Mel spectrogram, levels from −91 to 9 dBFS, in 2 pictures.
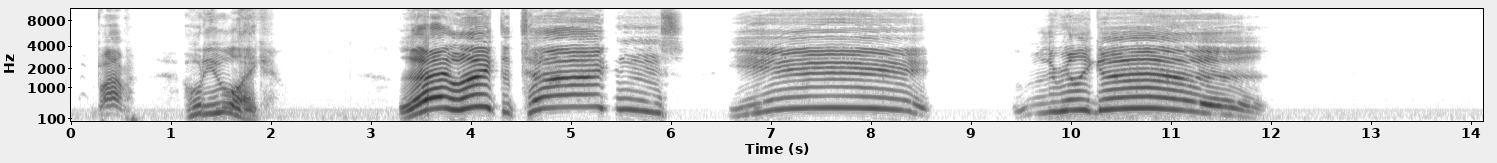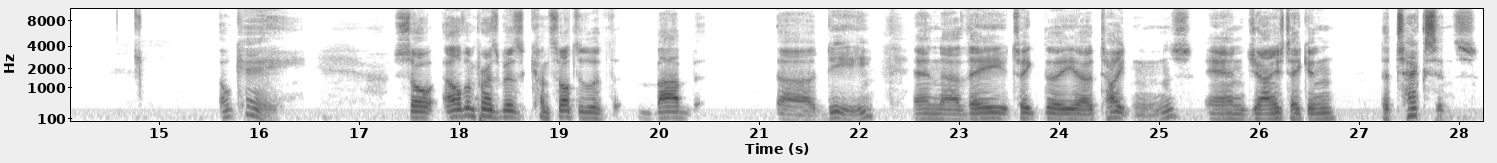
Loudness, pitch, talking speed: -23 LUFS, 150 Hz, 75 wpm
